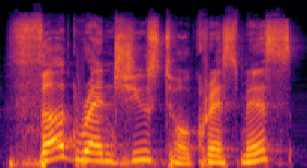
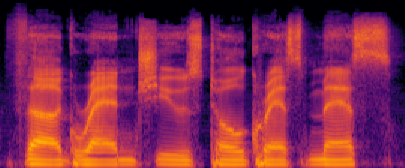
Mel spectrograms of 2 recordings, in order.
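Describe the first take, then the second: First: It is said in a natural voice. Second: It is said in a robot voice.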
